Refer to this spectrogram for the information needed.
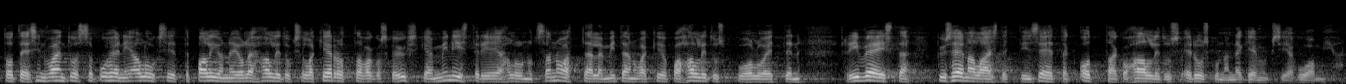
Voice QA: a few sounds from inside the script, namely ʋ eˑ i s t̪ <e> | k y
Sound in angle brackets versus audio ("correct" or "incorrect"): incorrect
